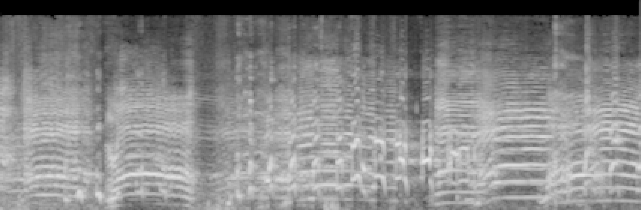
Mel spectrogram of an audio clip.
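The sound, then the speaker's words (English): Several sheep bleat loudly, their wavering calls overlapping one after another almost without pause, a busy chorus in a sheep barn in Virginia with no talking. “This is our sheep barn.”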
